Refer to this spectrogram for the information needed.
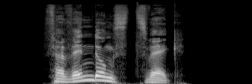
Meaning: purpose, use, usage
- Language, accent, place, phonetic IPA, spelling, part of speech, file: German, Germany, Berlin, [fɛɐ̯ˈvɛndʊŋsˌt͡svɛk], Verwendungszweck, noun, De-Verwendungszweck.ogg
